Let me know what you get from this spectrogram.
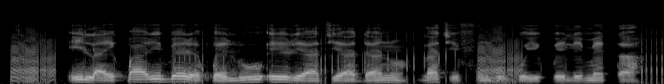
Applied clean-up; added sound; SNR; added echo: none; Fart; 15 dB; none.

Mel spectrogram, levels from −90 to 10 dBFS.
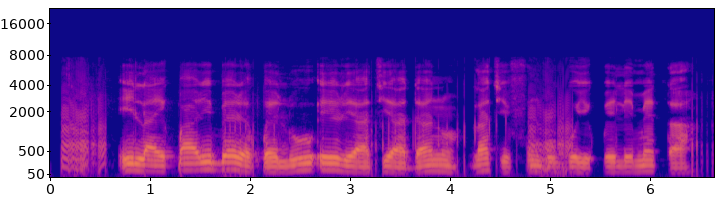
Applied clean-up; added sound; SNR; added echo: neural mask model RNNoise.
